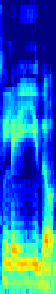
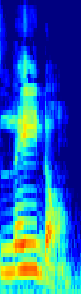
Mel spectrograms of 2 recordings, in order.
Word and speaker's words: leído: Leído, and this does not sound like leído. That says leído. Leído, we put an accent.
